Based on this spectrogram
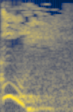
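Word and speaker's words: ish (איש): A mulherada já fala ish. Ish. Homem em hebraico é ish. E fogo em hebraico é esh. É próximo ou não? Ish e esh.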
